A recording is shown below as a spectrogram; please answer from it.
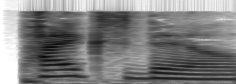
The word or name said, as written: pikesville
